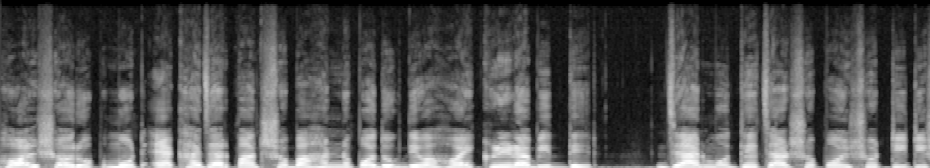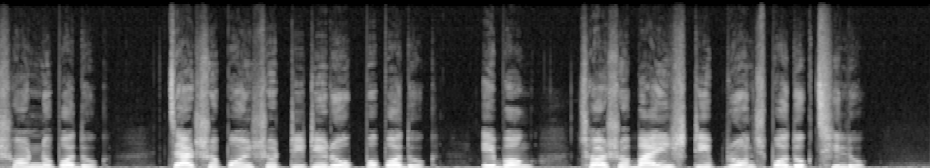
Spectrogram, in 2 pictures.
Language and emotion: Bengali, neutral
